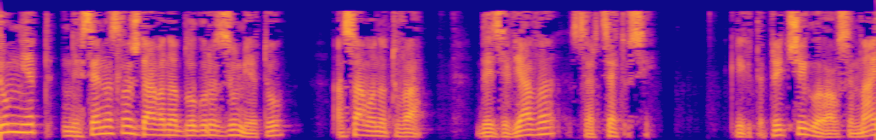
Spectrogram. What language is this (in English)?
Bulgarian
